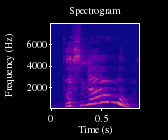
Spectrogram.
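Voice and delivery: high, loud cry of protest; knight cries out. Acted. Knight crying out to the princess, high and loud. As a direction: cry out in dismay. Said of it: "the knight cried".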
